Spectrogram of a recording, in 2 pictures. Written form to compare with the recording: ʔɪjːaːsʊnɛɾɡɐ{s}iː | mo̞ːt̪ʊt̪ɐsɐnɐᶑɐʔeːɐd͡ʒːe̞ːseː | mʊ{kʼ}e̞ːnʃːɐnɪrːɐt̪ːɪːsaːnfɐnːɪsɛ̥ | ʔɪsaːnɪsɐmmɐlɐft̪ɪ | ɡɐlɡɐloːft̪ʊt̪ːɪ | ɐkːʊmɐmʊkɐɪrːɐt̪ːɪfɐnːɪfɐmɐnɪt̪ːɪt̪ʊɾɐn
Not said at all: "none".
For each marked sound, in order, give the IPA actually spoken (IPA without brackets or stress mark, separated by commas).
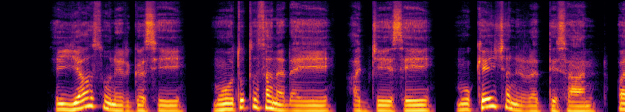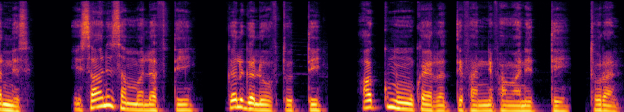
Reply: s, k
